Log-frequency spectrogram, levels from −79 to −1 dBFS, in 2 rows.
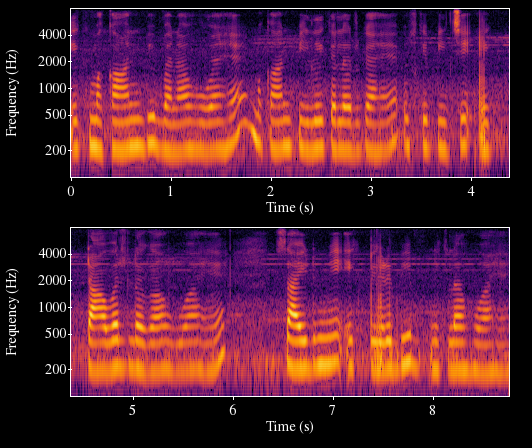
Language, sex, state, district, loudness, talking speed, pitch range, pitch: Hindi, female, Uttar Pradesh, Budaun, -19 LUFS, 180 wpm, 205-230 Hz, 215 Hz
